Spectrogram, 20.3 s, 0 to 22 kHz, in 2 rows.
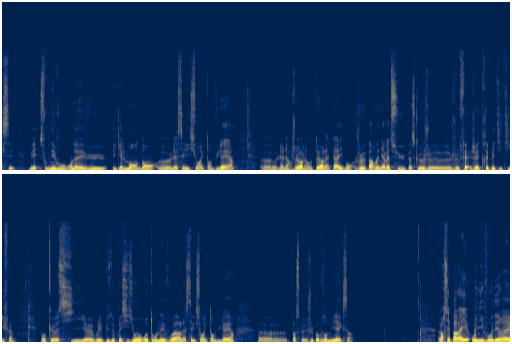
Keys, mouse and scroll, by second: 2.1 click, 7.0 click, 20.1-20.3 drag.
